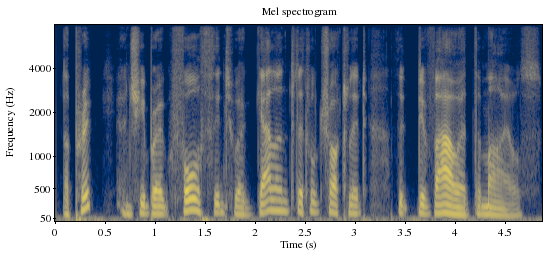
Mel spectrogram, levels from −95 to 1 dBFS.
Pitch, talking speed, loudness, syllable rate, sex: 125 Hz, 185 wpm, -20 LUFS, 5.5 syllables/s, male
